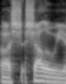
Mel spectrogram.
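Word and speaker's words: Sallói: And then the other, their other leader in attack was 16 goals is Daniel Saloy, I think. – Shallowy, I believe is how you pronounce it.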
